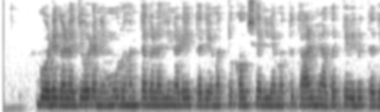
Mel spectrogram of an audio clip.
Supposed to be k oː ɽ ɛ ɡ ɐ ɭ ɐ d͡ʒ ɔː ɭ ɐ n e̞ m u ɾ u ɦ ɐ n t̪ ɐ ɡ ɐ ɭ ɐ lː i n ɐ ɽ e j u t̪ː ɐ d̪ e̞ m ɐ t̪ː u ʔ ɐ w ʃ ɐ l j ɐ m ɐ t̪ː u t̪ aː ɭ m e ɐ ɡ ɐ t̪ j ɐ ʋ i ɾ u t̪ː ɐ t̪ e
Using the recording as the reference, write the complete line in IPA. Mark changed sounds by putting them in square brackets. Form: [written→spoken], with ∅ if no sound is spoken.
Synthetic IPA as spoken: [k→ɡ] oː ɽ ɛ ɡ ɐ ɭ ɐ d͡ʒ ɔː [ɭ→ɽ] ɐ n e̞ m [u→uː] ɾ u ɦ ɐ n t̪ ɐ ɡ ɐ ɭ ɐ lː i n ɐ ɽ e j u t̪ː ɐ d̪ e̞ m ɐ t̪ː u [ʔ→k] ɐ w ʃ ɐ l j ɐ m ɐ t̪ː u t̪ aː ɭ m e ɐ ɡ ɐ t̪ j ɐ ʋ i ɾ u t̪ː ɐ [t̪→d̪] e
